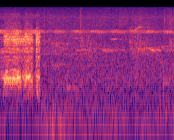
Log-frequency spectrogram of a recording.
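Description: A voice speaking, ending about half a second in, followed by a quiet background with a faint steady high-pitched tone.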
